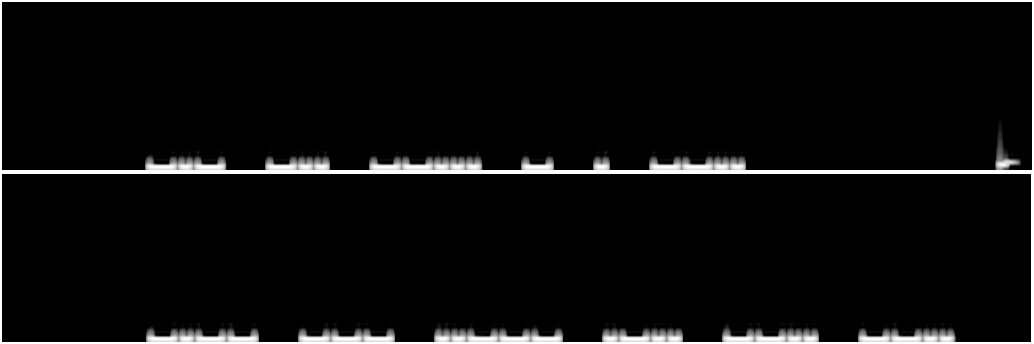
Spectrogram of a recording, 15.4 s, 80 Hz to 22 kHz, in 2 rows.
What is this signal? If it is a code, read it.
Morse code, heard as a keyed tone, about 20 wpm, spaced as for 14 wpm, 700 Hz. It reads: KD7TEZ YO2LZZ
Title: 245 Lesson 39g - Letter z - Call Signs 20wpm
